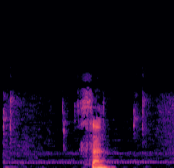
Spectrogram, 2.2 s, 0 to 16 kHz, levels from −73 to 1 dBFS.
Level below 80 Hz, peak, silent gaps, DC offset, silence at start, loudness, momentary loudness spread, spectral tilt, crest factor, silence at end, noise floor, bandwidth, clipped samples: -56 dBFS; -2 dBFS; none; under 0.1%; 0.05 s; -22 LUFS; 22 LU; -4 dB/octave; 24 dB; 0 s; -48 dBFS; 9.4 kHz; under 0.1%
